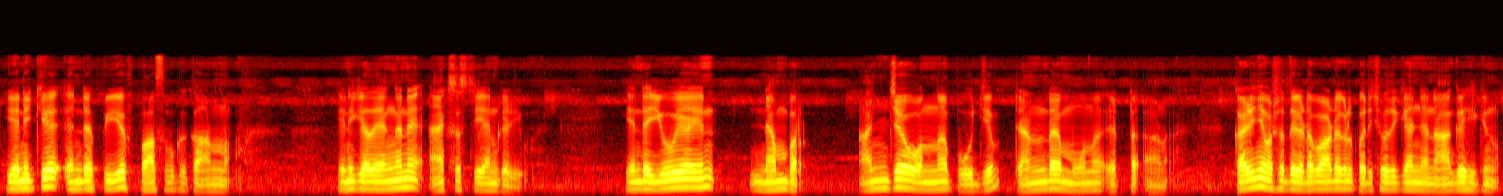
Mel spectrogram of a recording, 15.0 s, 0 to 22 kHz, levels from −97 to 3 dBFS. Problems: none marked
